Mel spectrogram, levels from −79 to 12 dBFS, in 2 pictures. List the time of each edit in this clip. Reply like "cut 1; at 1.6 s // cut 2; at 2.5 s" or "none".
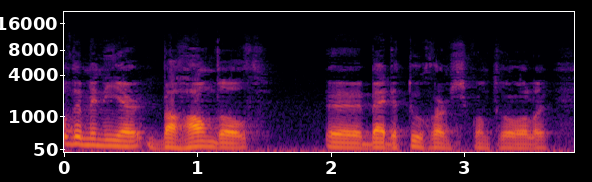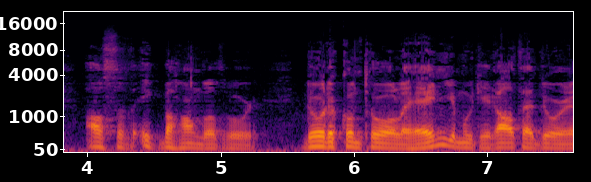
cut 1; at 5.5 s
